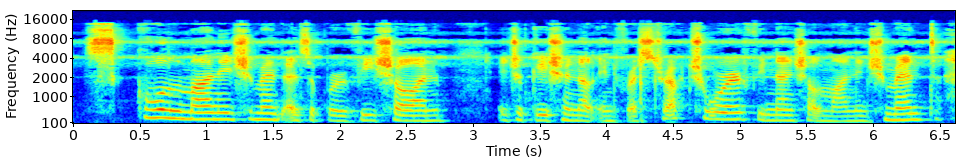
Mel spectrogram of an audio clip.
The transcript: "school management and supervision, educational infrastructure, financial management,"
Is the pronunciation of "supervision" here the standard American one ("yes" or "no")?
no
